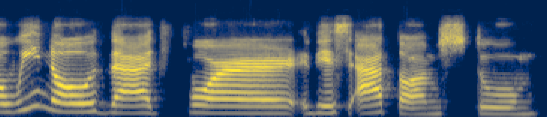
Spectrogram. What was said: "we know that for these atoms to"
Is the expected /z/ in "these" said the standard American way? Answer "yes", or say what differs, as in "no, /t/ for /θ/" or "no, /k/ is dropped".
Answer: no, /s/ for /z/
